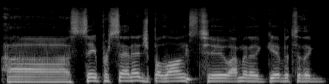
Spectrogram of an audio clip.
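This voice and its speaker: A man's voice: fairly high pitch, moderate pace, no echo. Chatty man streaming, dry close sound. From Toronto, Canada. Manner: rambling, friendly, reads chat aloud and runs through stats with many restarts. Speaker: esports hockey league commentator and streamer. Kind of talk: casual livestream chat.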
